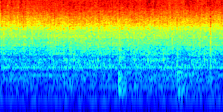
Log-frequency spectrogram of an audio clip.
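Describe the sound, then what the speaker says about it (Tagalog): Vegetables and sweet potato stir-fry in a hot pan with a steady, loud sizzle and crackle. Now and then a stirring scrape cuts through. No one speaks. "Stir-fry ko pa siya."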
